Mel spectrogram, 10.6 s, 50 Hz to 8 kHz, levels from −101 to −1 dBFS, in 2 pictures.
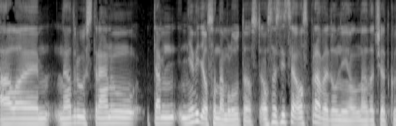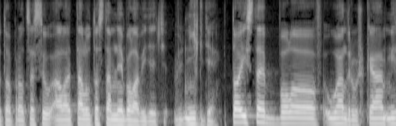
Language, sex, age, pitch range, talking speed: Slovak, male, 30-49, 110-125 Hz, 170 wpm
